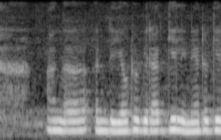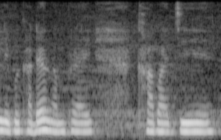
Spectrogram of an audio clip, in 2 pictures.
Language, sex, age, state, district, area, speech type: Bodo, female, 18-30, Assam, Kokrajhar, urban, spontaneous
